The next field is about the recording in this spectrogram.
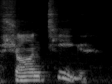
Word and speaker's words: Shawn Teague: I'm not joined by Justin today, but have Sean Teague.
